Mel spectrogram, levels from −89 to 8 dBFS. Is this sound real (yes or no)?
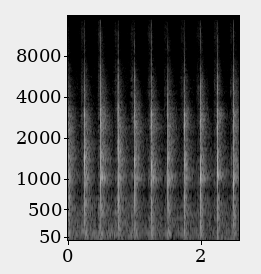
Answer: no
